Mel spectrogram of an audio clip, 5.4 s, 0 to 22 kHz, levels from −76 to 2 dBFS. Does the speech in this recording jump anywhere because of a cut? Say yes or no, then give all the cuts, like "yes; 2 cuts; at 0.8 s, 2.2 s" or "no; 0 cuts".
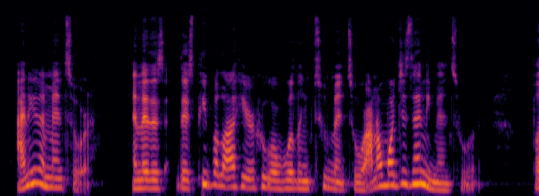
no; 0 cuts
